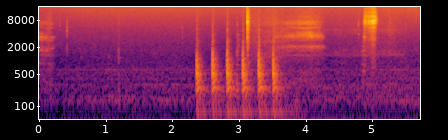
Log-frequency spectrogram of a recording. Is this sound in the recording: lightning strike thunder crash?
no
